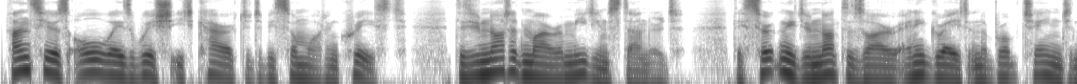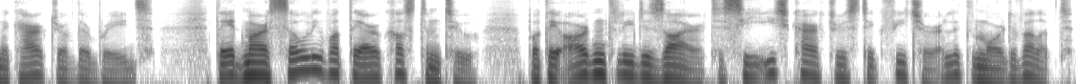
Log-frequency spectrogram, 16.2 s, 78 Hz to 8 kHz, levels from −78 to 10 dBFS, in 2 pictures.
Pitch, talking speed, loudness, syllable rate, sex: 115 Hz, 195 wpm, -20 LUFS, 6.6 syllables/s, male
